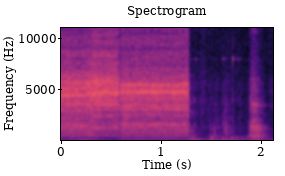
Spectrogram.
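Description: A power drill with a 1/16 inch bit boring a hole during an electric guitar fretboard and neck build, a loud steady high whine for over a second that cuts off abruptly, followed by faint handling noises.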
